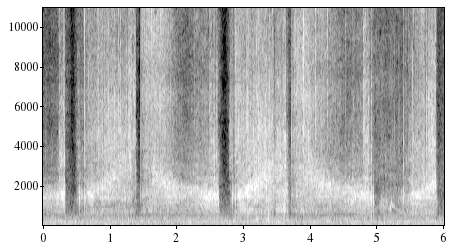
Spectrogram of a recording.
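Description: Long red and black acrylic nails scratch and rub a large, hollow, red ribbed plastic traffic cone outdoors. Bright, raspy scraping comes in sustained passes, separated by brief quiet gaps, with a steady hiss centered around 1.4 kHz and little low end.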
